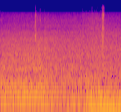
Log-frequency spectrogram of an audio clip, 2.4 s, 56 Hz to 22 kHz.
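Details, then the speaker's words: 2017 Ford Transit Custom 2.0 EcoBlue diesel after a non-start with no dash or CAN communication: steady low diesel rumble, even and unbroken, rising slightly when revved; now starts and runs, but warning lights flash and rev counter lags. "it now starts up however if you can notice but a couple of flashing lights"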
